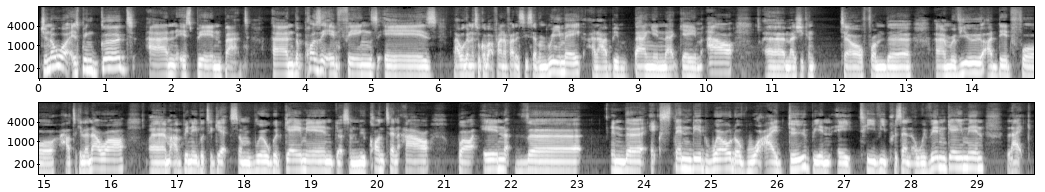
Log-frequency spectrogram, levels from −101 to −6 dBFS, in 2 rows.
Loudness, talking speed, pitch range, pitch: -11 LUFS, 170 wpm, 115-135 Hz, 125 Hz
